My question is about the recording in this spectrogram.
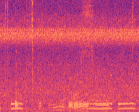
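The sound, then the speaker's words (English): Several chickens cluck and murmur in short, wavering calls in a garden chicken coop, with a steady background hum and a faint outdoor bustle underneath. “And there's a chicken coop.”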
